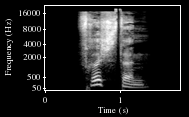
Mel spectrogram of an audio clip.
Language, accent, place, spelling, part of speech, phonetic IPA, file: German, Germany, Berlin, frischsten, adjective, [ˈfʁɪʃstn̩], De-frischsten.ogg
- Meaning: 1. superlative degree of frisch 2. inflection of frisch: strong genitive masculine/neuter singular superlative degree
